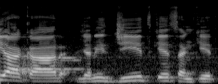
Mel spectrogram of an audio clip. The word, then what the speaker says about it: Nkosi: Nkosi Sikelel sorry नकोसी नहीं कहेंगे, इसको कांसी सिकेलेल कहते हैं। कांसी एन जो है साइलेंट रहता है और इसका प्रोनाउंसिएशन थोड़ा डिफरेंट है, साउथ अफ्रीकन लैंग्वेज का वर्ड है ना।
